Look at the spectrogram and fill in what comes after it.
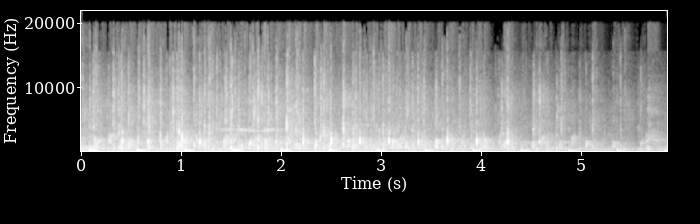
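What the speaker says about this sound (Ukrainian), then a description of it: "Давайте привітаємо нашого дебютанта гучними оплесками." An audience at a fight event applauds to welcome a debuting fighter, a dense steady wash of many hands clapping that fills the room for several seconds with no pause.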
